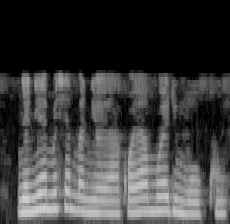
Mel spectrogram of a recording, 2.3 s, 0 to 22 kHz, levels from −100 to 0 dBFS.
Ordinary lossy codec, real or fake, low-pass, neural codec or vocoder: none; real; 5.4 kHz; none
